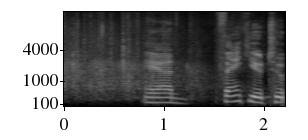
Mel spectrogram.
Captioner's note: applause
